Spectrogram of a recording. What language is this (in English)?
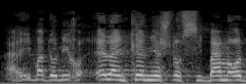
Hebrew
